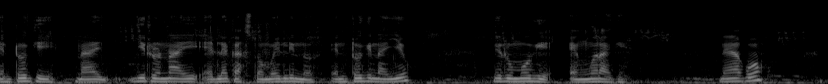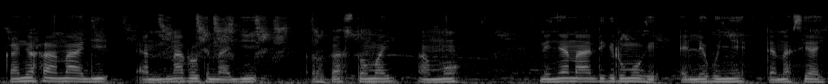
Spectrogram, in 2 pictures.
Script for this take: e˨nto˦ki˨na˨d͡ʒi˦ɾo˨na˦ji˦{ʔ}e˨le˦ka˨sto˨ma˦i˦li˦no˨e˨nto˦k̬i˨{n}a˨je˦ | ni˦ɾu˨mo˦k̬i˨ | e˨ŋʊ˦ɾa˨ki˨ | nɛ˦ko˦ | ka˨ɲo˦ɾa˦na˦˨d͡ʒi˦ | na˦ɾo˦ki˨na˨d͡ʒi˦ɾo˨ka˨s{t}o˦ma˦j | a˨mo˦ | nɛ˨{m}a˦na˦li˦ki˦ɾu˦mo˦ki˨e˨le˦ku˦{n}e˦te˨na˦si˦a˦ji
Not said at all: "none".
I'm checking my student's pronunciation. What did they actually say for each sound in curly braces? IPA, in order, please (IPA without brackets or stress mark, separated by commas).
ʔ, n, t, ɲ, ɲ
